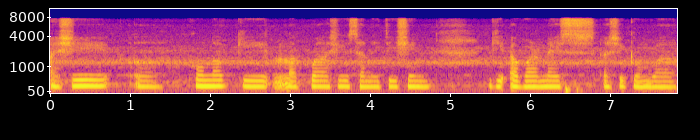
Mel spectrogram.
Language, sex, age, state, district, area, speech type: Manipuri, female, 30-45, Manipur, Senapati, rural, spontaneous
